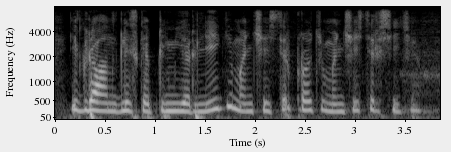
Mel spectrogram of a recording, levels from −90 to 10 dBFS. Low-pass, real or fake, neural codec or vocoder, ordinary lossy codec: 7.2 kHz; real; none; Opus, 64 kbps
